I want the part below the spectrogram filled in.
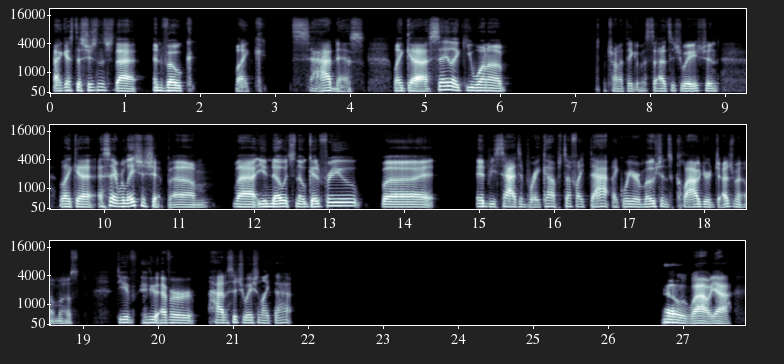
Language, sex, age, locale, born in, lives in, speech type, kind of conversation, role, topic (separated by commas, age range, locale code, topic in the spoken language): English, male, 18-19, en-US, United States, United States, conversation, podcast, host, What helps you decide when facing a tough choice?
